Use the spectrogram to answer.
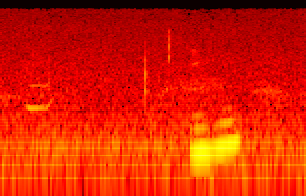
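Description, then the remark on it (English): Quiet electronic phone tones: a short high beep, a few faint blips, then a longer rising tone, like a phone line handshaking or dialing. “Oh, and the phone handshaking thing.”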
